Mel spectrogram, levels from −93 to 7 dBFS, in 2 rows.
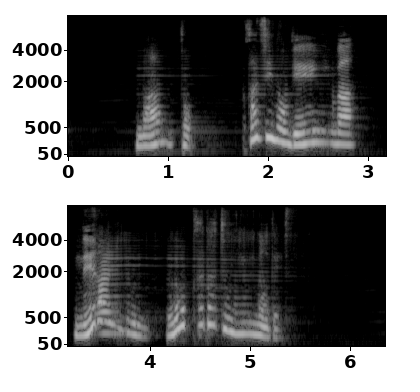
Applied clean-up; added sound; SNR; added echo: neural mask model DeepFilterNet 3.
